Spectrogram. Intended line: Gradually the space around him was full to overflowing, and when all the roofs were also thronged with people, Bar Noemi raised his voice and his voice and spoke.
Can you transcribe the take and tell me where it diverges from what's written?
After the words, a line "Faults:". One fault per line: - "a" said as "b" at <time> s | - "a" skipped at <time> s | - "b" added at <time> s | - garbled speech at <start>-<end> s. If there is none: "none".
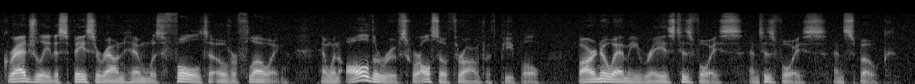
Gradually the space around him was full to overflowing, and when all the roofs were also thronged with people, Bar Noemi raised his voice and his voice and spoke.
Faults:
none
